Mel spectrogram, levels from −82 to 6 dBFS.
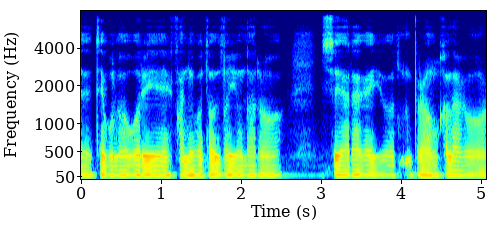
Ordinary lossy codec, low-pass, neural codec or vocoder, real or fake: AAC, 48 kbps; 7.2 kHz; autoencoder, 48 kHz, 32 numbers a frame, DAC-VAE, trained on Japanese speech; fake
